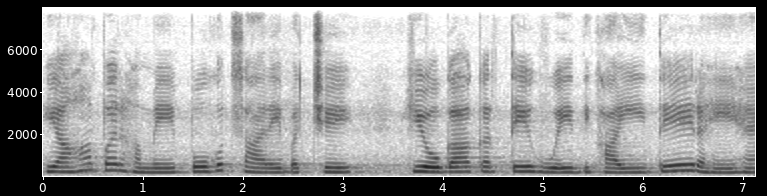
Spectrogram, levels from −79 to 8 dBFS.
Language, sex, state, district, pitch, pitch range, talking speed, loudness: Hindi, male, Punjab, Fazilka, 220 Hz, 200-240 Hz, 110 wpm, -16 LUFS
